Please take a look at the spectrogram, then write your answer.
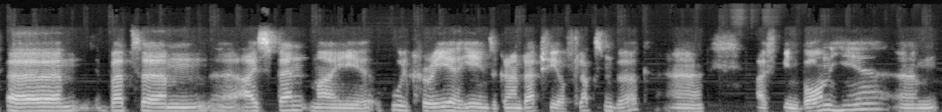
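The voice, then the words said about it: Luxembourgish-accented English. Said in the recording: “you hear from my accent that I'm a Luxembourger”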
